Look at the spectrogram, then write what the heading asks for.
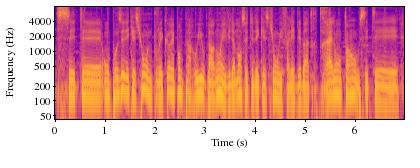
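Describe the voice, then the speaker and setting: A man's voice: mid-range voice, fairly quick, dark tone, faint music behind. A young man giving a casual, explanatory account in an informal documentary testimony. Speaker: participant in a theatre occupation.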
